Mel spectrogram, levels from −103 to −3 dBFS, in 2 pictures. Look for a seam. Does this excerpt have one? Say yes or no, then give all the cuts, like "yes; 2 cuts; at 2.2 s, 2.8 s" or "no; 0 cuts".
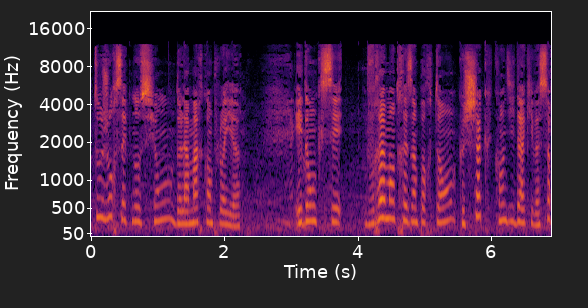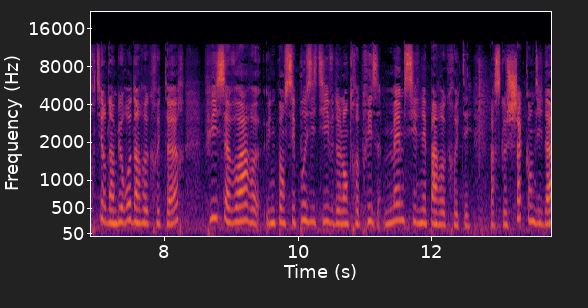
yes; 2 cuts; at 2.2 s, 5.5 s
